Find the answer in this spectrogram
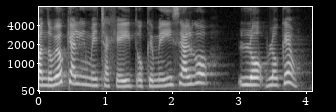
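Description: A woman's high voice at a moderate pace. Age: 30s. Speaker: podcast host and entrepreneur. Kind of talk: motivational monologue.

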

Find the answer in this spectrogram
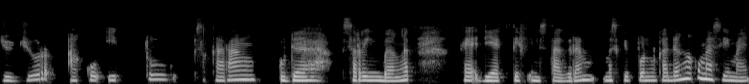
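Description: In a normal speaking voice, a woman talks at a fairly slow pace with medium pitch and ordinary pitch variation, the sound dry and close with no echo over a quiet background. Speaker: podcaster. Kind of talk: casual solo podcast monologue. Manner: chatty, laughs often.

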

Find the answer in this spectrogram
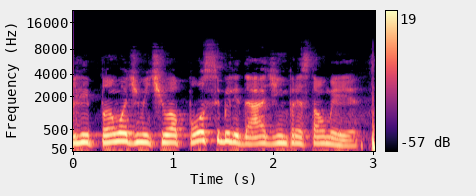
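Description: At a fairly quick pace, a man speaks with fairly even intonation. His voice is somewhat breathy. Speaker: football podcast host. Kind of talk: casual chat.

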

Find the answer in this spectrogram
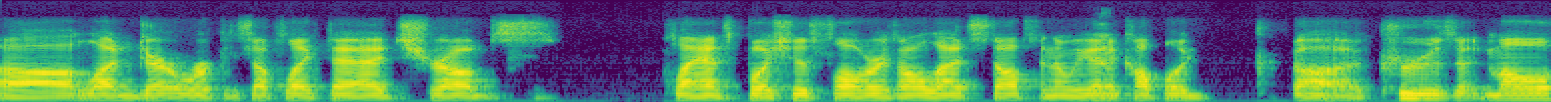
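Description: A man's fairly low voice with an Upper Midwest accent, fairly even intonation and a moderate pace. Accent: Upper Midwest (Minnesota). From Minnesota (Waconia). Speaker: stock car racer and landscaper. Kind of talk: casual interview. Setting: video call.

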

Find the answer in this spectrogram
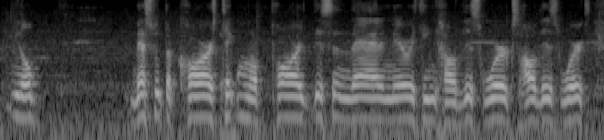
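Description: A man with an American accent uses a monotone, flat intonation at a fairly high pitch. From Los Angeles, Boyle Heights. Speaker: lowrider car builder. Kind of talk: casual interview. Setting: car workshop.

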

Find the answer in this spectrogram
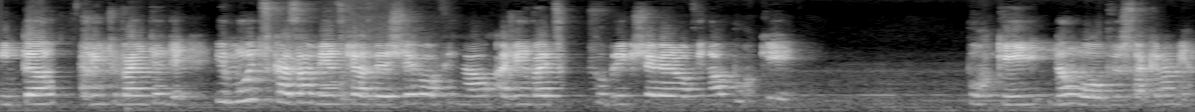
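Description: Noticeable background noise sits behind this voice. A man speaks at a moderate pace with high pitch and fairly even intonation. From Minas Gerais, Brazil. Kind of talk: religious talk in live stream. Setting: video live stream from home.

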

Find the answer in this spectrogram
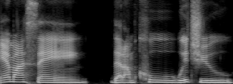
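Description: A woman with a normal speaking voice, fairly low pitch and ordinary pitch variation is heard on a very clean recording with a silent background. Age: 20s. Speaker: podcast host. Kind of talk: personal monologue. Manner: casual, conversational.

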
